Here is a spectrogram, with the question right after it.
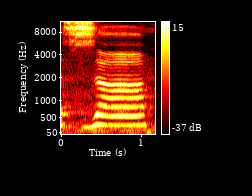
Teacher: ज़ा को एक अलिफ यानी दो हरकत के बराबर खींच के पढ़ेंगे। ज़ा में सिटी को ज़ाहिर करके पढ़ेंगे। ज़ा के ऊपर ज़बर है, ज़बर को मुँह खोल के अदा करके पढ़ेंगे।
